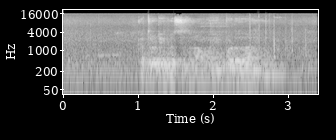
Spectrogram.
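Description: A young man speaks into a microphone over loudspeakers in an echoing hall.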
